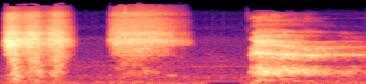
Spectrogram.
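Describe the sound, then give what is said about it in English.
A voice imitates someone sniffing around with three loud, breathy nasal sniffs, each separated by a short pause, and nothing else heard. “Holden's definitely going to like take a sniff around. He's going to like,”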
